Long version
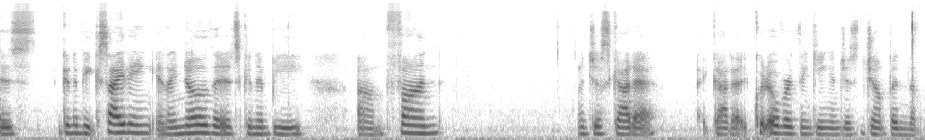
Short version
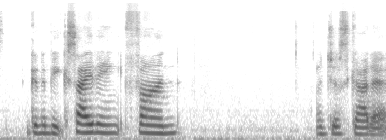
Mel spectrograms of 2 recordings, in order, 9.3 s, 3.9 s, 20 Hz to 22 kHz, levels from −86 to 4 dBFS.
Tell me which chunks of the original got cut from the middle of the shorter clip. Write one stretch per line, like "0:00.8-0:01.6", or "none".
0:01.5-0:03.8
